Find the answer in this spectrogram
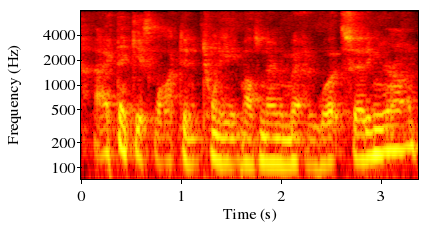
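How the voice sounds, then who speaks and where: At a very fast pace, a man with a medium pitch and a dark, mellow, somewhat breathy tone speaks amid audible room echo. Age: 60s. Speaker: product reviewer, retiree. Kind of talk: casual video review. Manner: casual, halting with fillers.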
